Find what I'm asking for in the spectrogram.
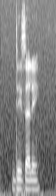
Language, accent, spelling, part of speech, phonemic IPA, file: French, Canada, désolé, adjective / interjection / verb, /de.zɔ.le/, Qc-désolé.ogg
- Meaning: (adjective) 1. desolate, forsaken 2. sorry; apologetic; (interjection) sorry (an apology); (verb) past participle of désoler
